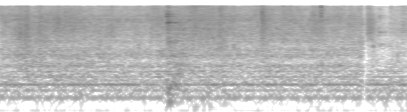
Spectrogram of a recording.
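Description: Quiet, steady room background: a low, even hum with a soft hiss, and one faint soft bump about one and a half seconds in.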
